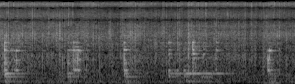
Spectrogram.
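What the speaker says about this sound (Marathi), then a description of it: "हे वटाणे फार वाईट उडतात त्यामुळे जास्त गॅस बारीक ठेवून सावकाश त्याच्यावरती मंद आचेवरती भाजून घ्या" Green peas dry-roasting in a pan over a low flame, giving a steady soft sizzle and crackle with faint scraping stirs throughout, close and uninterrupted, with no talking.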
